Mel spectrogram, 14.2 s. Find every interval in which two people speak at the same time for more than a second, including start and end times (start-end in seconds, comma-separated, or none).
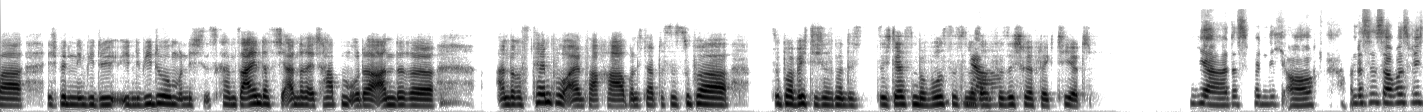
none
